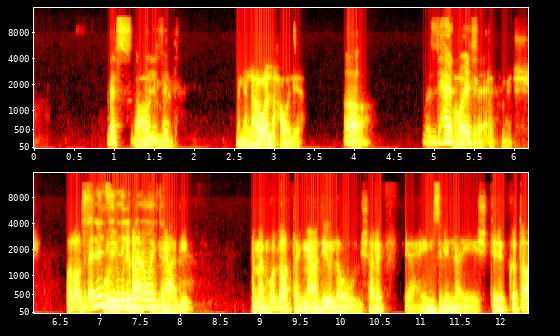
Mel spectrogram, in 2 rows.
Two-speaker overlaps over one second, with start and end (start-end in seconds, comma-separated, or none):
6.8-8.2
